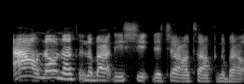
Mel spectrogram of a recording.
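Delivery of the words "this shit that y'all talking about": ordinary talk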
